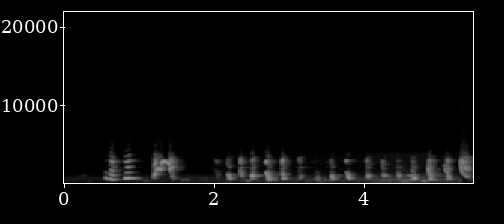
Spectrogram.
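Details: Male Quaker parrot having cage time and practicing his words, two squeaky speech-like phrases then a steady string of short raspy syllables roughly four per second.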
